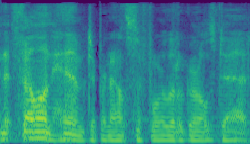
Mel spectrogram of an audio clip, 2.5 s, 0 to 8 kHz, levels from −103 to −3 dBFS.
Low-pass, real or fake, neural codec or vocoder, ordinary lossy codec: 7.2 kHz; fake; vocoder, 24 kHz, 100 mel bands, Vocos; AAC, 32 kbps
